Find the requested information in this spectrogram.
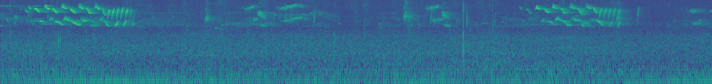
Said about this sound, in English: northern Parula. It's right in front of you. that uh, rapid trill ending in a zeet.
